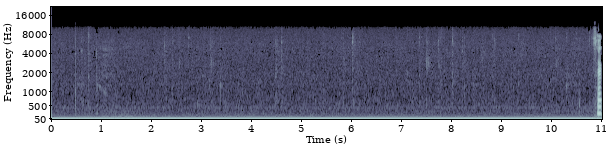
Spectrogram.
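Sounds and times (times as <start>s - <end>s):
background hiss: 0.0s - 11.0s
keyboard and mouse clicks: 0.4s - 1.0s, 2.2s - 6.2s, 7.1s - 10.6s.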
